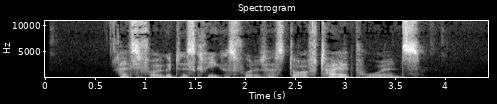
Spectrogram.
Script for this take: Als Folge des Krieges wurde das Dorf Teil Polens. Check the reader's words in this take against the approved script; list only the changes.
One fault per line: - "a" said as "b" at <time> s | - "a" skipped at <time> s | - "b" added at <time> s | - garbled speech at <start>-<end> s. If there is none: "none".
none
